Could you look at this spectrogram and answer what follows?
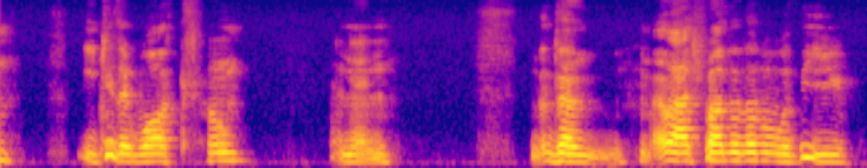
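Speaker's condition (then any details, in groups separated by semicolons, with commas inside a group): Cerebral palsy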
